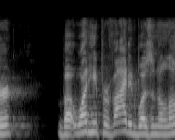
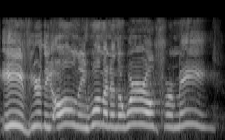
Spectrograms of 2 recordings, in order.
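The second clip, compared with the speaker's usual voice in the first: loud and much higher, gushing; excited declaration; 10 semitones higher, 7 dB louder than usual. Acted. Adam telling Eve she is the only one, thrilled. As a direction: declare it with delight. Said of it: "He was saying".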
